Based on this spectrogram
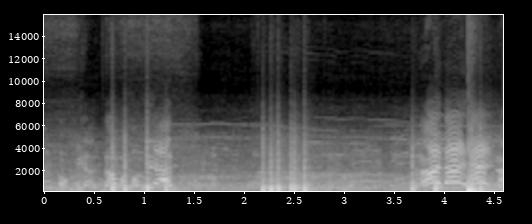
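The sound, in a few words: fireworks exploding at a display in Hai Duong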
